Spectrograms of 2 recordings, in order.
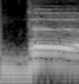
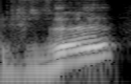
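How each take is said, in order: First: The first consonant is a stop, like b. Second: The first consonant is a fricative, like v. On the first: "au lieu de prononcer be" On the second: "fricatives si elles sont précédées d'un élément vocalique"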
